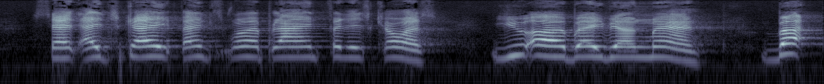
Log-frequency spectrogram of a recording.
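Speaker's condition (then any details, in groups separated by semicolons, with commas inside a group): Cerebral palsy; allow straightening arm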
